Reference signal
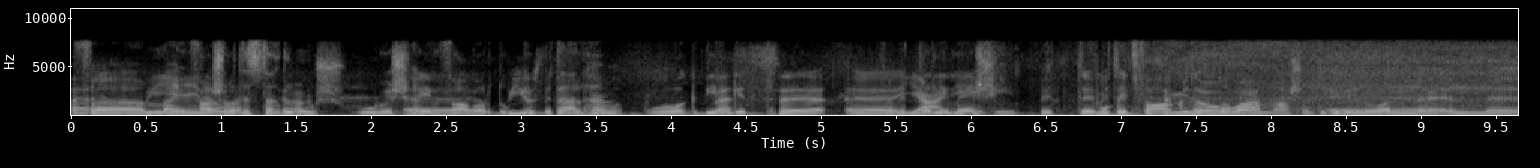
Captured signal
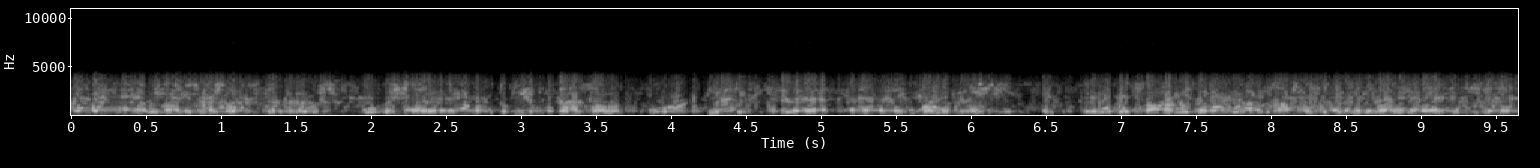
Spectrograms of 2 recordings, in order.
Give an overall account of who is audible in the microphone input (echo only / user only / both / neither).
echo only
